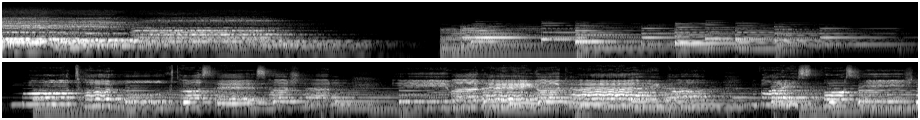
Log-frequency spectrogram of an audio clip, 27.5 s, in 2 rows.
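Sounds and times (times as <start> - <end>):
piano: 0.0 - 5.5, 6.6 - 27.4
Transylvanian Saxon choir singing in the Hermannstadt dialect: 0.0 - 5.7, 14.0 - 19.0, 19.6 - 27.4
baritone singing: 13.9 - 19.0, 19.7 - 27.4.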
